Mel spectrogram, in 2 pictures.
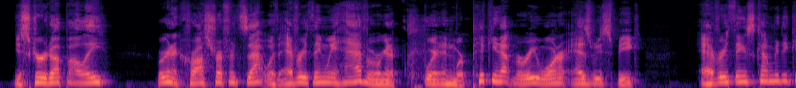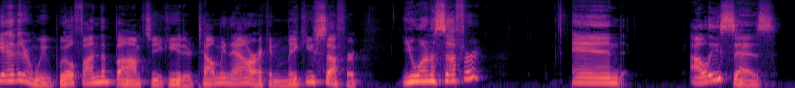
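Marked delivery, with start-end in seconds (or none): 0.2-12.8 high, forceful shouted whisper, pushed hard. Retelling a scene where Jack leans into Ali's face: Jack whisper-shouting. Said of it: "whisper shouts".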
